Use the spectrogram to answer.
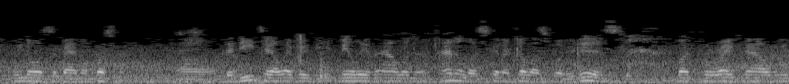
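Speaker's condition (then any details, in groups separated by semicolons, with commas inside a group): No condition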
